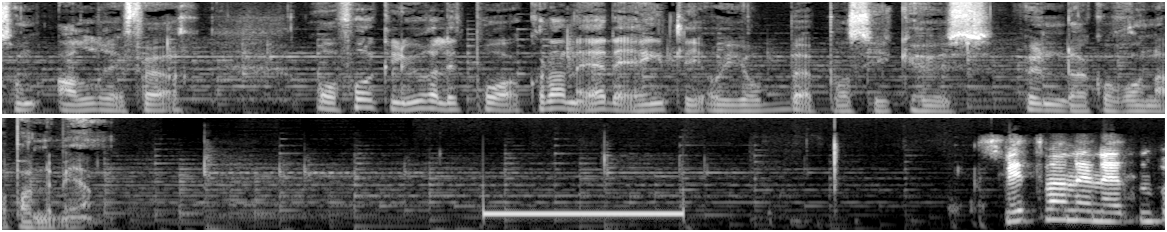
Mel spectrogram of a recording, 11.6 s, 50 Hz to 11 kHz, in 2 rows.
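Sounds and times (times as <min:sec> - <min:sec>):
speech: 0:00.0 - 0:06.5, 0:10.8 - 0:11.6
quiet music: 0:00.0 - 0:11.6
telephone ringback tone while placing a call to a hospital infection control unit: 0:08.2 - 0:09.3.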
